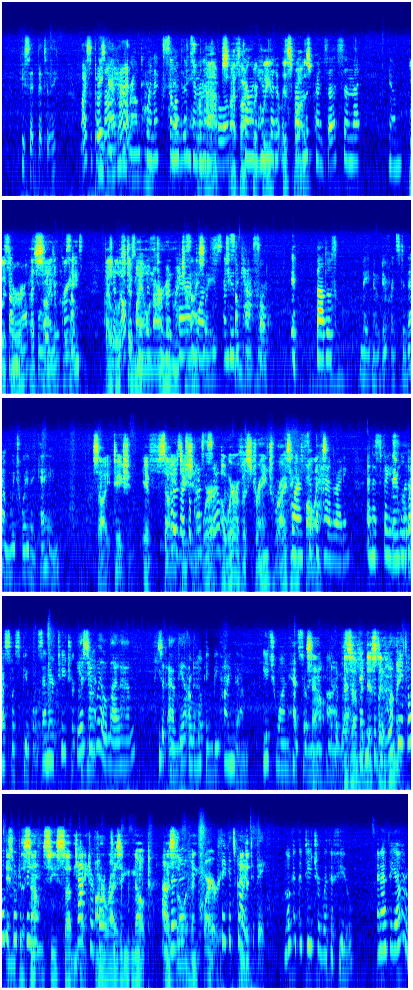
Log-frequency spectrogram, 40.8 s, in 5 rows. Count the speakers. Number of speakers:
four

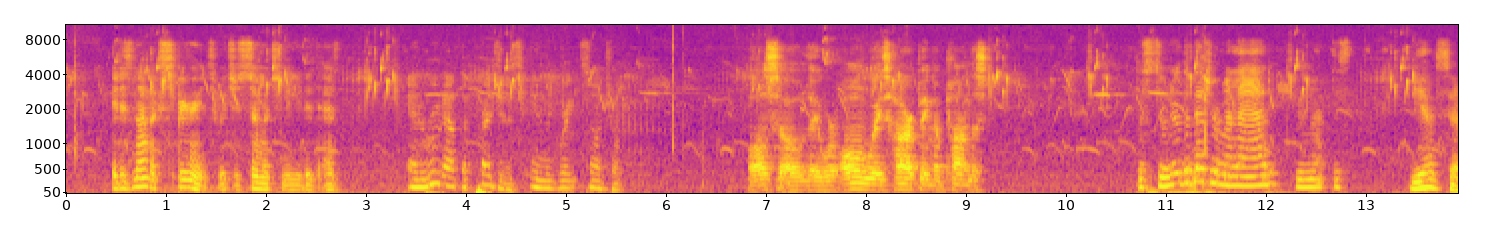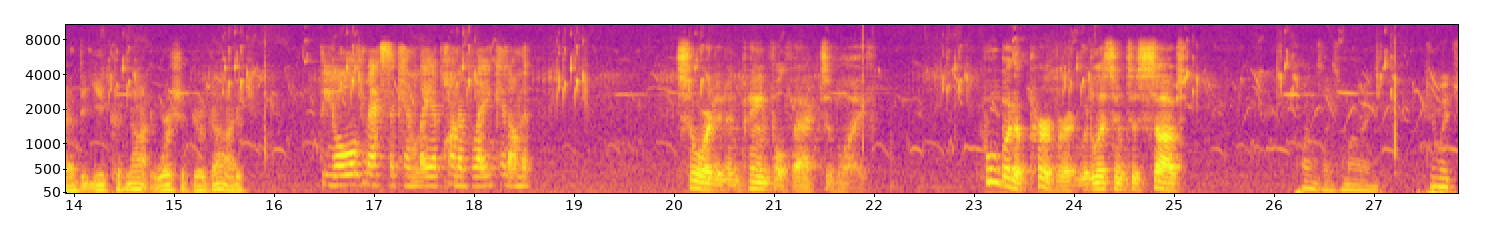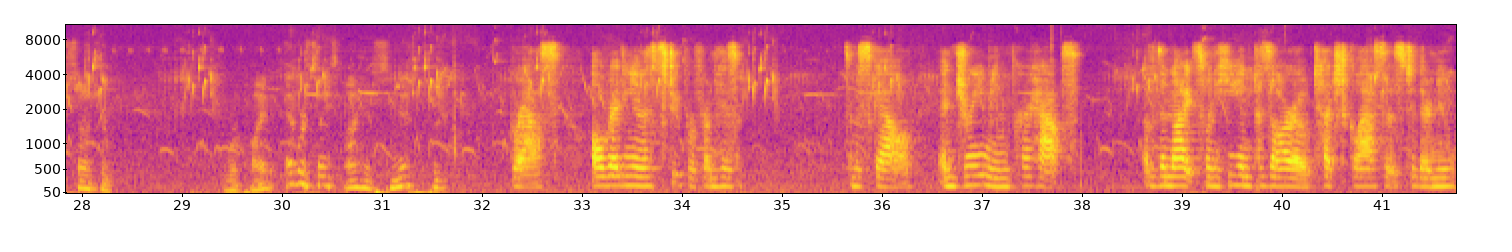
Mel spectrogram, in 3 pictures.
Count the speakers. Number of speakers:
six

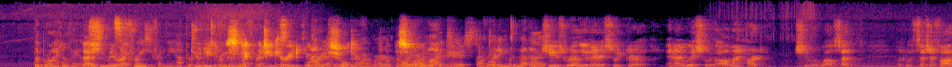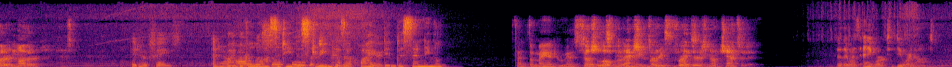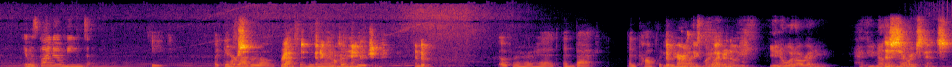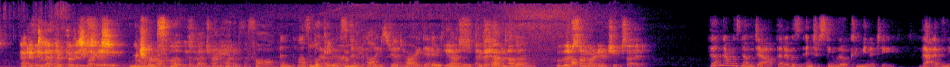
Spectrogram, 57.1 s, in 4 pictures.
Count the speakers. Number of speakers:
seven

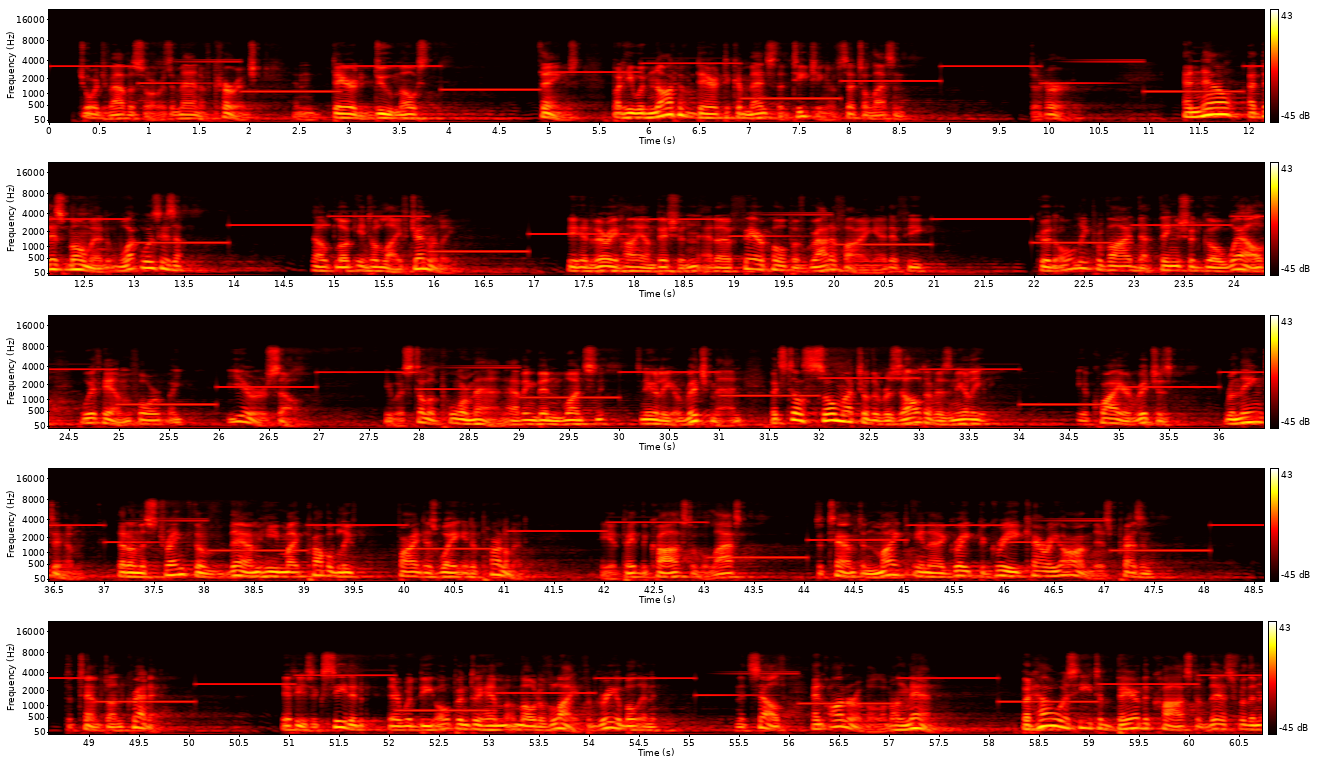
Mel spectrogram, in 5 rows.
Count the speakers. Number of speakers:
one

